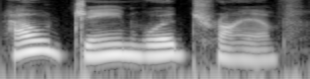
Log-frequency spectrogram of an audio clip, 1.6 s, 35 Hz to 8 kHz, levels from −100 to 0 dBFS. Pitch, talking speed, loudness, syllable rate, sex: 180 Hz, 155 wpm, -15 LUFS, 2.7 syllables/s, female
